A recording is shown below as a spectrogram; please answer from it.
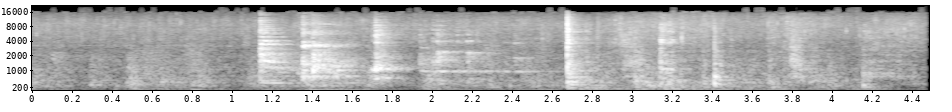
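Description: Finely chopped ginger and garlic clatter into a pan with onions, with sharp utensil scrapes and pan knocks over a faint sizzle, loud bursts in the middle and irregular stirring clinks after.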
